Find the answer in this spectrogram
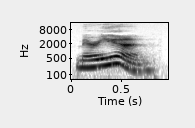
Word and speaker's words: Marianne: In the last example, there's stress on the final syllable, Marianne.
